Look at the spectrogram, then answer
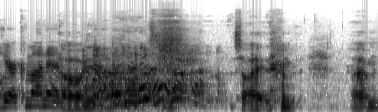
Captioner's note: shared laughing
